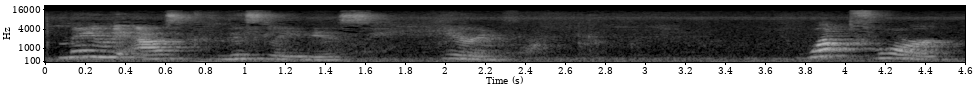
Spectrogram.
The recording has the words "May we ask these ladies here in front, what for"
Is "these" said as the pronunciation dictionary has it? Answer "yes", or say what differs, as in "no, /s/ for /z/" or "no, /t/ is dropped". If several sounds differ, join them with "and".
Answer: no, /s/ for /z/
